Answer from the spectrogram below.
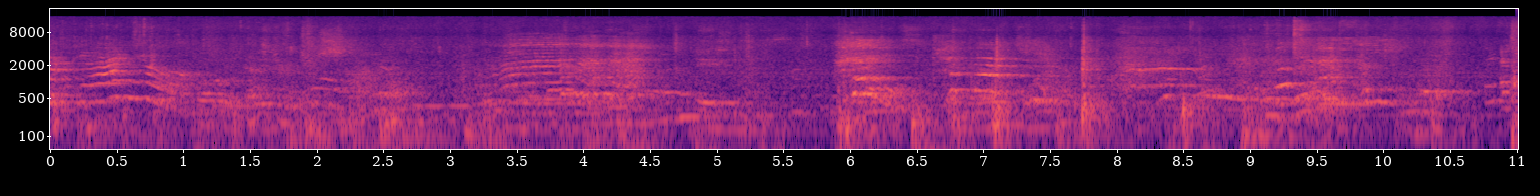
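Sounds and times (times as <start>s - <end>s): children's voices: 0.0s - 4.6s, 5.9s - 11.0s
people talking indistinctly: 0.0s - 11.0s.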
